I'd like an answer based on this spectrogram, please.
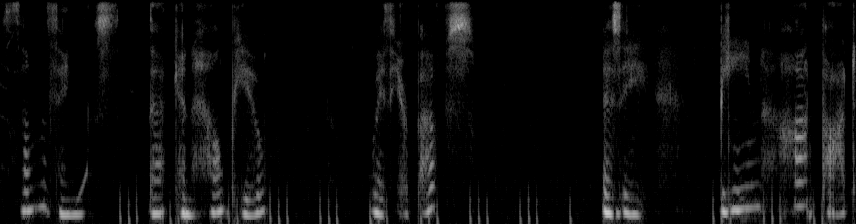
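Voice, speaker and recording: At a very slow pace with long, frequent pauses, the speaker is soft-spoken and calm in tone. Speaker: ASMR content creator. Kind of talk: soft-spoken ASMR gameplay voiceover reading facts. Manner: quiet, calm, soft-spoken.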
